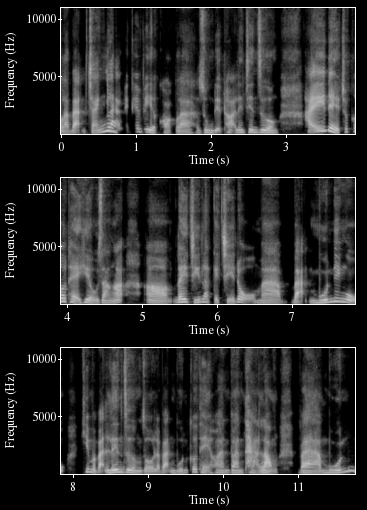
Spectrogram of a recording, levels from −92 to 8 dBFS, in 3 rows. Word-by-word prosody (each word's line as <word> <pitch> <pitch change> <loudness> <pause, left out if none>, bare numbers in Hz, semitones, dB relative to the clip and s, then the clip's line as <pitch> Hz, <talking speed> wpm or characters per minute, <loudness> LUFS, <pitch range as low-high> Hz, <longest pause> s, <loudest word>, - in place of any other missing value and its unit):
là 145 -1 0
bạn - - +2
tránh 195 - +1
làm 295 -5 +4
những - - -12
cái 260 - -7
việc 175 -6 0
hoặc 160 -2 -6
là 150 -1 -2
dùng 165 +4 -4
điện - - -3
thoại - - -2
lên 195 - -3
trên 200 0 -2
giường. 175 -6 +1 0.4
Hãy 155 +3 +6
để - - +7
cho 245 - -2
cơ 270 -1 +1
thể 230 -4 +1
hiểu 145 -9 0
rằng 165 0 -1
á, 205 - +4 0.3
ờ, 165 -4 +2
đây 230 +1 +4
chí 200 +1 0
là 230 0 -2
cái 180 - -4
chế 170 -2 +2
độ - - -1
mà 150 -3 -1
bạn 165 -2 +2
muốn 185 +8 -2
đi 280 -1 0
ngủ. 245 -4 0 0.3
Khi 250 - -2
mà 195 - -1
bạn - - +3
lên 205 +3 +3
giường 175 -7 0
rồi 145 -3 -3
là 130 - -3
bạn - - -1
muốn 155 +4 -7
cơ 225 - -2
thể 200 -3 -4
hoàn 165 -2 -5
toàn 170 -1 -2
thả - - +3
lỏng - - +4 0.3
và 155 -2 +3
muốn 185 - -4
175 Hz, 265 wpm, -23 LUFS, 160-210 Hz, 0.4 s, để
